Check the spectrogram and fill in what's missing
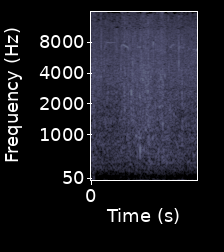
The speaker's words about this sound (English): So let's take a seat here next to this river.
